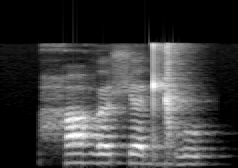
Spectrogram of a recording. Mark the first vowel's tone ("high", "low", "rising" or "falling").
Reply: low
